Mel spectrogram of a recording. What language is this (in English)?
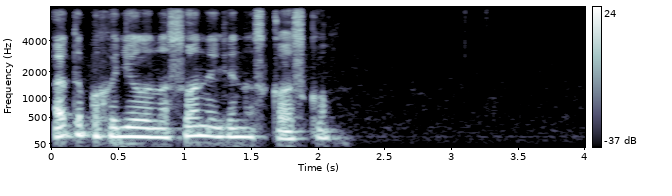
Russian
